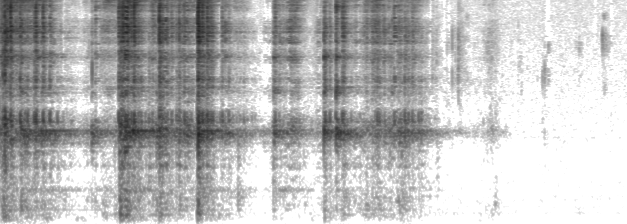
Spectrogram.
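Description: Cat toys jingling and rattling in several quick bursts as kittens bat at them, stopping about five seconds in.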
